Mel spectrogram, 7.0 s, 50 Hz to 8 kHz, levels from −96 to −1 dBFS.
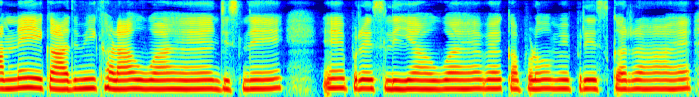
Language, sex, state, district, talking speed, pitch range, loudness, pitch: Hindi, female, Bihar, Jahanabad, 165 wpm, 230-235 Hz, -12 LUFS, 230 Hz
